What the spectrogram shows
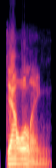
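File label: "dowelling", American English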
